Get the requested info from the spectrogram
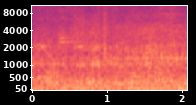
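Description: Steady low rumble of a metro train running past.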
